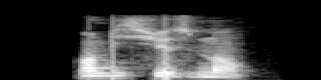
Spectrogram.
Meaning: ambitiously
- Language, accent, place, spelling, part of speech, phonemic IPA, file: French, France, Lyon, ambitieusement, adverb, /ɑ̃.bi.sjøz.mɑ̃/, LL-Q150 (fra)-ambitieusement.wav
